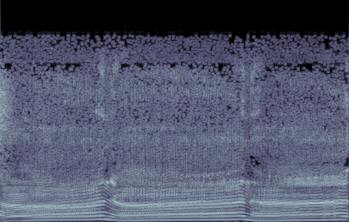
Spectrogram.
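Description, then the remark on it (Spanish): A voice imitates a short-stroke car engine revving, the third of three engine imitations, played again: a buzzy, steady drone that climbs in pitch three times, dropping back between each rise, loud throughout. “Es como de corto alcance ese carro. Es de pistón cortico.”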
